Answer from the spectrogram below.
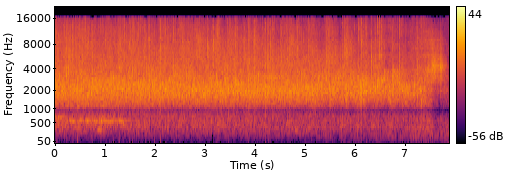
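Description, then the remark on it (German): Sustained audience applause at a panel event, a dense, steady wash of many hands clapping at constant loudness for several seconds, tapering off slightly at the very end. “Und ich muss zugeben, ja, das ist ein Applaus.”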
